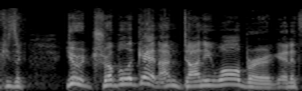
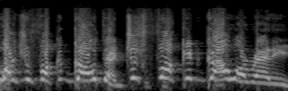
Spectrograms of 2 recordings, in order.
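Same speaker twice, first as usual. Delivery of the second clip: mock, very high, drawn-out furious screaming; 3 dB louder than usual. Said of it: "he's screaming at this kid".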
